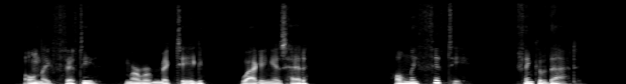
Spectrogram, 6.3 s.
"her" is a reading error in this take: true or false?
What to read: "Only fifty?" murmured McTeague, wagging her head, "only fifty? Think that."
true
